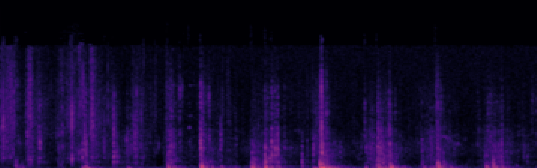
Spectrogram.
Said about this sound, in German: Diese Dinge bemerkte ich, während ich über einen kurzen Dammweg zum Hause hinaufritt.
